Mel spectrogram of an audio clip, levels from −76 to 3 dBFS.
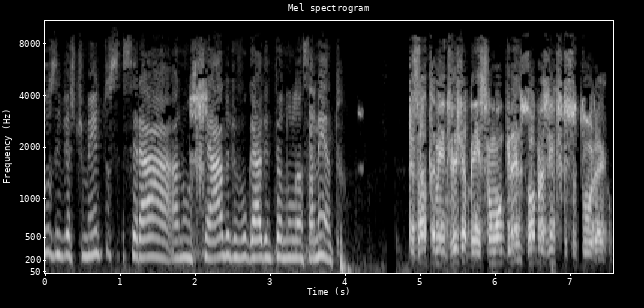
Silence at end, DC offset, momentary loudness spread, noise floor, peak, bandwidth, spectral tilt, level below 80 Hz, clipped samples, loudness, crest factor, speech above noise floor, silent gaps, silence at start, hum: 0.05 s; under 0.1%; 11 LU; -54 dBFS; 0 dBFS; 9.6 kHz; -2.5 dB/octave; -46 dBFS; under 0.1%; -14 LUFS; 16 dB; 38 dB; none; 0 s; none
